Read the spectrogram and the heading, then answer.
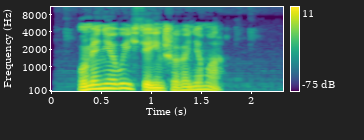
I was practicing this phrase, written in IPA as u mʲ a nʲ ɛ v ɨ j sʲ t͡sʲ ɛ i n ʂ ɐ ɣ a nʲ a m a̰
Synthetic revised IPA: u mʲ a nʲ ɛ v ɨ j sʲ t͡sʲ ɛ i n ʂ ɐ ɣ ɐ nʲ a m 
